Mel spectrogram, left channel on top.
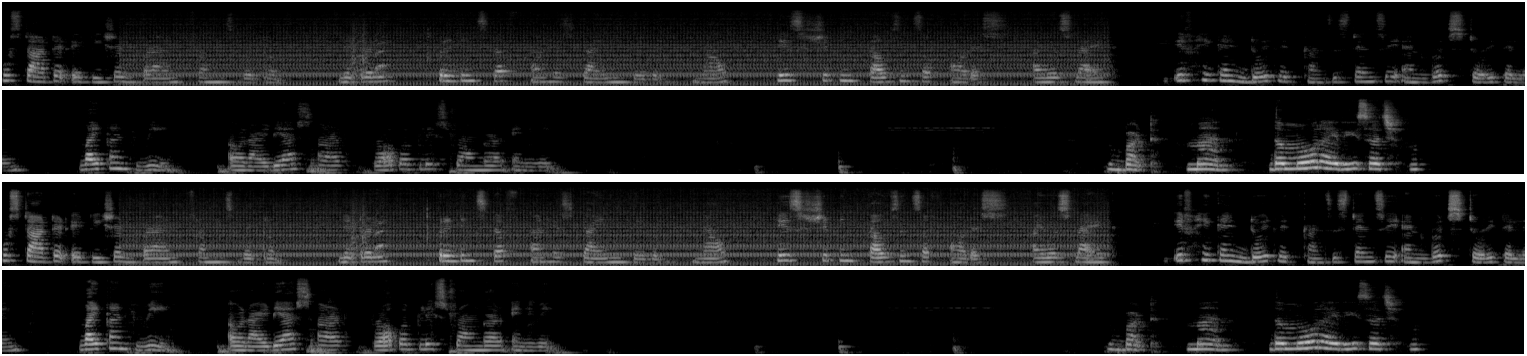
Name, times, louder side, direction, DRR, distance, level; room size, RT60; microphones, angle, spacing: voice 1, 0.0-2.8 3.4-3.9 4.4-7.3 7.7-10.0 10.3-11.1 11.7-15.4 16.0-17.0 17.4-18.7 18.9-20.8, right 3 dB, 70° right, 0.5 m, -35 dB
sound 1, 1.1-11.1, right 3 dB, 20° right, 0.8 m, -43 dB
voice 2, 26.3-26.8 27.1-27.6 27.9-29.4, left 3 dB, 35° left, 0.4 m, -27 dB
2.9 x 2.5 x 3.5 m
head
